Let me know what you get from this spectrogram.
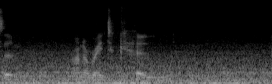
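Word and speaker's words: Köln: on our way to con. I know it's Cologne in English, but I just prefer to call it con because that's the local pronunciation.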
